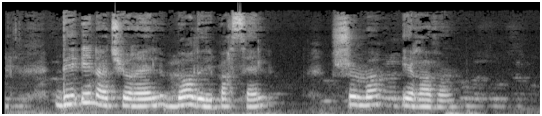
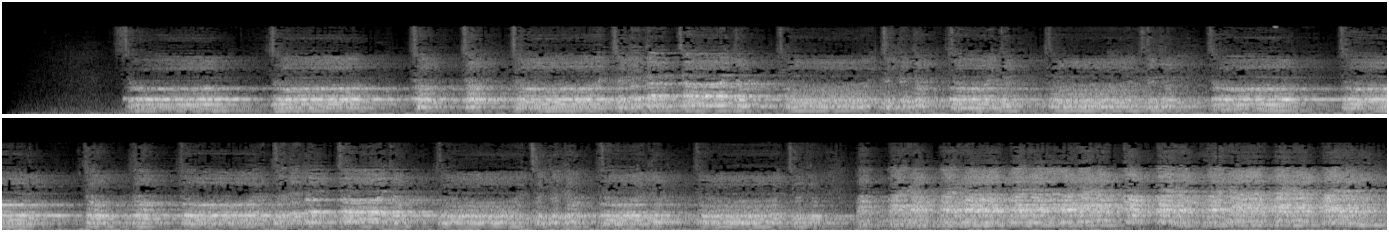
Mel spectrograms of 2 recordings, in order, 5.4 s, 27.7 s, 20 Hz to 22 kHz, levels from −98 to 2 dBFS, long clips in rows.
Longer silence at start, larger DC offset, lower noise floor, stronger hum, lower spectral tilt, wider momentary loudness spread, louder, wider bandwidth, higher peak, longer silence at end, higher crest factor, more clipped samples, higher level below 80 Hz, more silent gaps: second, 0.05 s vs 1.2 s; neither; second, -42 dBFS vs -61 dBFS; neither; second, -3.5 dB/octave vs -6.5 dB/octave; first, 12 LU vs 9 LU; first, -13 LUFS vs -24 LUFS; first, 17 kHz vs 10.5 kHz; first, 0 dBFS vs -6 dBFS; first, 0.4 s vs 0 s; about the same, 14 dB vs 16 dB; neither; first, -46 dBFS vs -56 dBFS; neither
